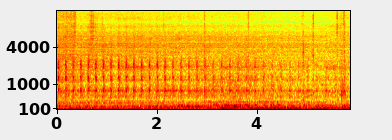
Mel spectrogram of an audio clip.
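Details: 2008 Cadillac CTS at idle: steady sharp ticking knock about three per second over a low rumble, an engine knock from inside the engine.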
